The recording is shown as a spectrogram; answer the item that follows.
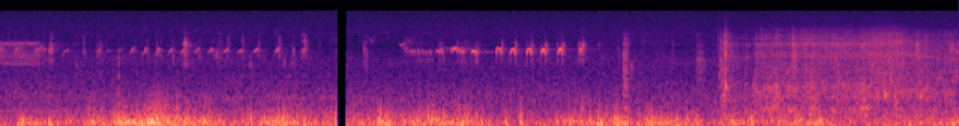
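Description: Wind rumbling on the microphone, with a small bird trilling twice in the background: a quick run of high notes at one steady pitch near the start and again about three seconds in.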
